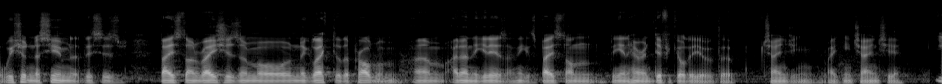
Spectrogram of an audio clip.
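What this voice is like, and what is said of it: Australian accent. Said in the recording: “There's still a very good Australian accent there.”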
